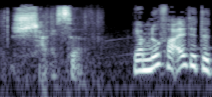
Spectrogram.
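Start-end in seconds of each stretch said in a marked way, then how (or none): 0.1-0.8 unvoiced whispered swear; whispered curse. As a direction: breathe the curse out under your breath. Frustrated aside.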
